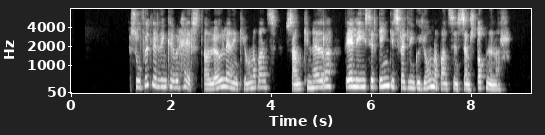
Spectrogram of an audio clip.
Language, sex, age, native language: Icelandic, female, 50-59, Icelandic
